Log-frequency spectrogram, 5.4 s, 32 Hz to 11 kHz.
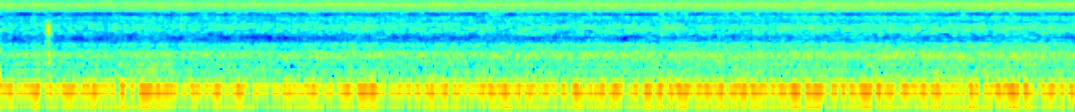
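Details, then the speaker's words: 1973 Mustang Mach 1 V8, Holley 750 CFM 4-barrel, off the fast idle cam with choke open: slow slightly lopey steady idle about 700 rpm in park, just over 600 in drive; normal warm idle. "Now, I'll have her put the car in drive to see what the RPM is. Put your foot on the brake and put it in drive. Just over 600 RPM."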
